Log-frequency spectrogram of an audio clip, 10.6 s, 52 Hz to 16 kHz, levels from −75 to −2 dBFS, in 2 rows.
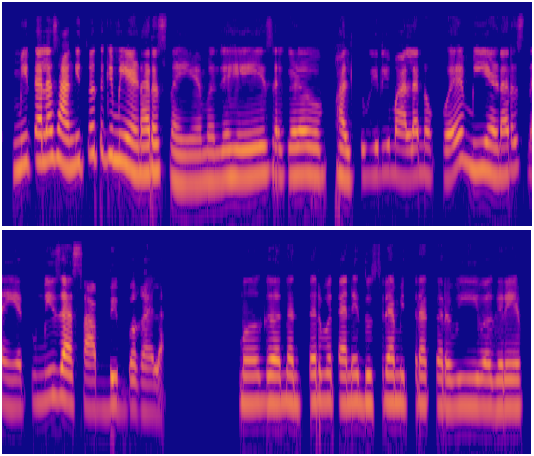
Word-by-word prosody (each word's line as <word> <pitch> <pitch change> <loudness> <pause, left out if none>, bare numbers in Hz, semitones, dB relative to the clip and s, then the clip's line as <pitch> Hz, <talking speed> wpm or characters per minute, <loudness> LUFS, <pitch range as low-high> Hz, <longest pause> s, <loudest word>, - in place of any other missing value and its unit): मी 245 +3 0
त्याला 275 +1 +7
सांगितलं 260 +1 +4
होतं, 340 +1 -2
की 320 - +2
मी 285 -2 +3
येणारच 215 -1 +5
नाही 165 -2 -3
आहे. 160 - -4
म्हणजे 170 +2 -3
हे 190 +2 +2
सगळं 195 -1 +1 0.2
फालतूगिरी 195 +2 -4
मला 190 -1 0
नको 195 +7 -7
आहे, 280 - +3
मी 230 -4 -2
येणारच 205 +2 0
नाही 185 -2 -6
आहे, 175 - -4
तुम्ही 205 +3 -7
जा 220 -3 +6
सापबीप 180 -1 -3
बघायला. 165 -3 -6 0.8
मग 195 0 -3
अ, 195 - +5
नंतर 200 +1 -2
व 205 - -4
त्याने 195 +1 0
दुसऱ्या 195 +1 0
मित्रा 195 0 -4
करवी 180 0 -4
वगैरे, 175 0 -1
195 Hz, 185 wpm, -28 LUFS, 185-205 Hz, 0.8 s, त्याला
